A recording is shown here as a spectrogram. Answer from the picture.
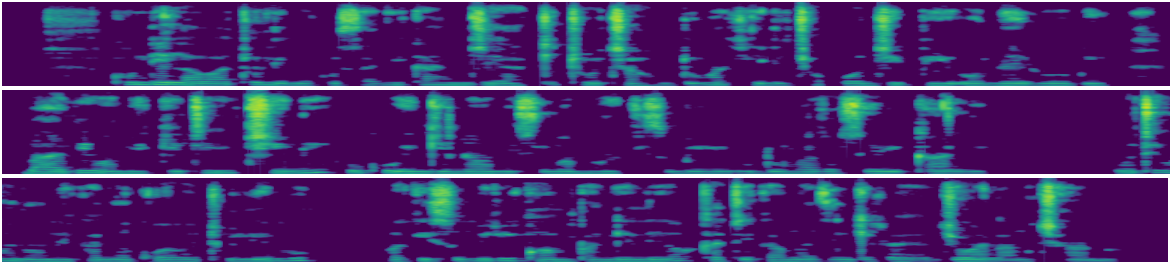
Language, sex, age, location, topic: Swahili, female, 18-24, Kisii, government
